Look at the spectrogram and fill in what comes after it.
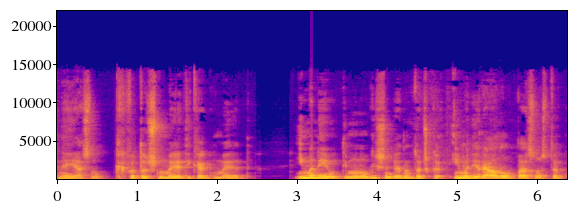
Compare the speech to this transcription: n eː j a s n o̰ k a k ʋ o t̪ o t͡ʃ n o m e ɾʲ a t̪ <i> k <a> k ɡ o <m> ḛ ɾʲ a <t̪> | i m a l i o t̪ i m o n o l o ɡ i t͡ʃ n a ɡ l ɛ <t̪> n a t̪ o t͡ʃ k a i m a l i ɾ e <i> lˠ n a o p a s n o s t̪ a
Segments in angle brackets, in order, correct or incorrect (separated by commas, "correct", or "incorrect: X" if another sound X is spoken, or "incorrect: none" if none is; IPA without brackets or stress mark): correct, correct, correct, correct, incorrect: d̪, incorrect: a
